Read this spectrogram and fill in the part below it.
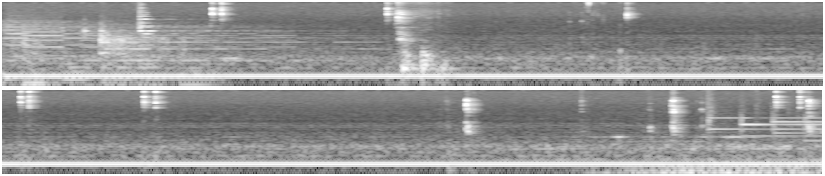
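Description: Mouse buttons click now and then, close by.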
